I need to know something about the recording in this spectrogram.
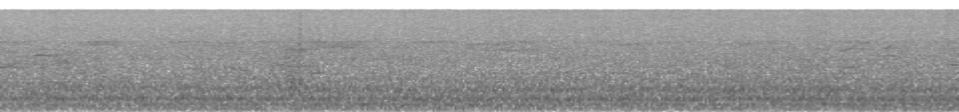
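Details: Many bees kept in truck-mounted hives in Croatia, recorded close to nightfall during honey extraction with the camera held near: a dense, steady, broadband buzzing hum that never breaks, with faint high chirping insects behind it.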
